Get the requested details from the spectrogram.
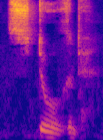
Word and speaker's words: Stord: Stord. – Stored? – So, yeah, so they roll their R's, so like translated to English, it's stored. – Stored. – Yeah, we pronounce stored.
